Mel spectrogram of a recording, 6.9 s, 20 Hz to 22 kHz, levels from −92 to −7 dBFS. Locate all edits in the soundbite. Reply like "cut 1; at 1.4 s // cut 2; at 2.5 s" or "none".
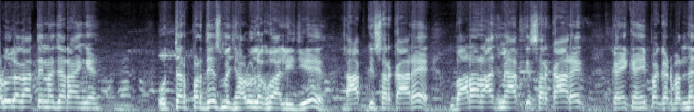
none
